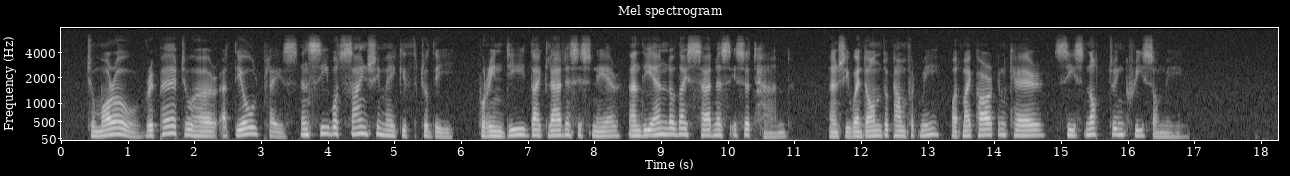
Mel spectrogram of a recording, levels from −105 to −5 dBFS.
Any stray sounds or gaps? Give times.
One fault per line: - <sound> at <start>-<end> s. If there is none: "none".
none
